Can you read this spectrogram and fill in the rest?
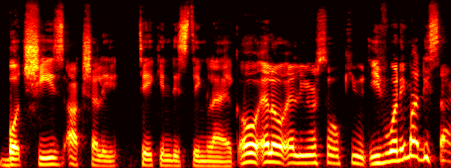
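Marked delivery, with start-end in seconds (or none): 2.4-3.7 mock sarcastic voice, higher pitched.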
